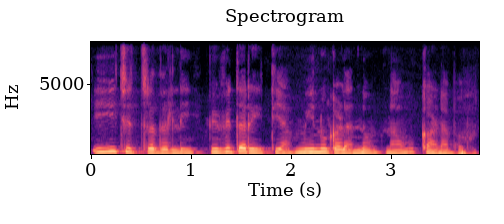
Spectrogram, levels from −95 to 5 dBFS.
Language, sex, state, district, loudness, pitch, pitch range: Kannada, female, Karnataka, Bangalore, -15 LUFS, 225 Hz, 210-240 Hz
